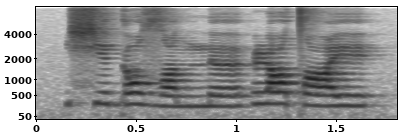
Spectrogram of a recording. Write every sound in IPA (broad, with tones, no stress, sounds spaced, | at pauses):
ɕ ɪ˦ ɡ ʏ˦ zˤ ə˨ nː ə˧ | ɭ ɛ˦ tˤ ɪː˧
